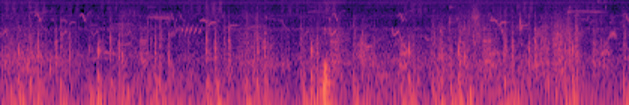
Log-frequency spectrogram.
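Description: Saddled horses clip-clop along in the Red Dead video game, a steady run of close hoof strikes on firm ground, with a brief louder scuffle midway and faint ambient background throughout.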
